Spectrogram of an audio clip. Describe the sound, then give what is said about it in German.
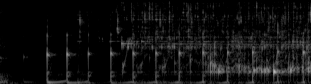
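White wine from Penedès, Spain, trickles and drips into a cup, starting with a few separate drops and building into a steady patter of closely spaced drips that grows fuller toward the end. Nobody speaks. “Das hast du von, von der Tröpfelei rausgehört.”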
